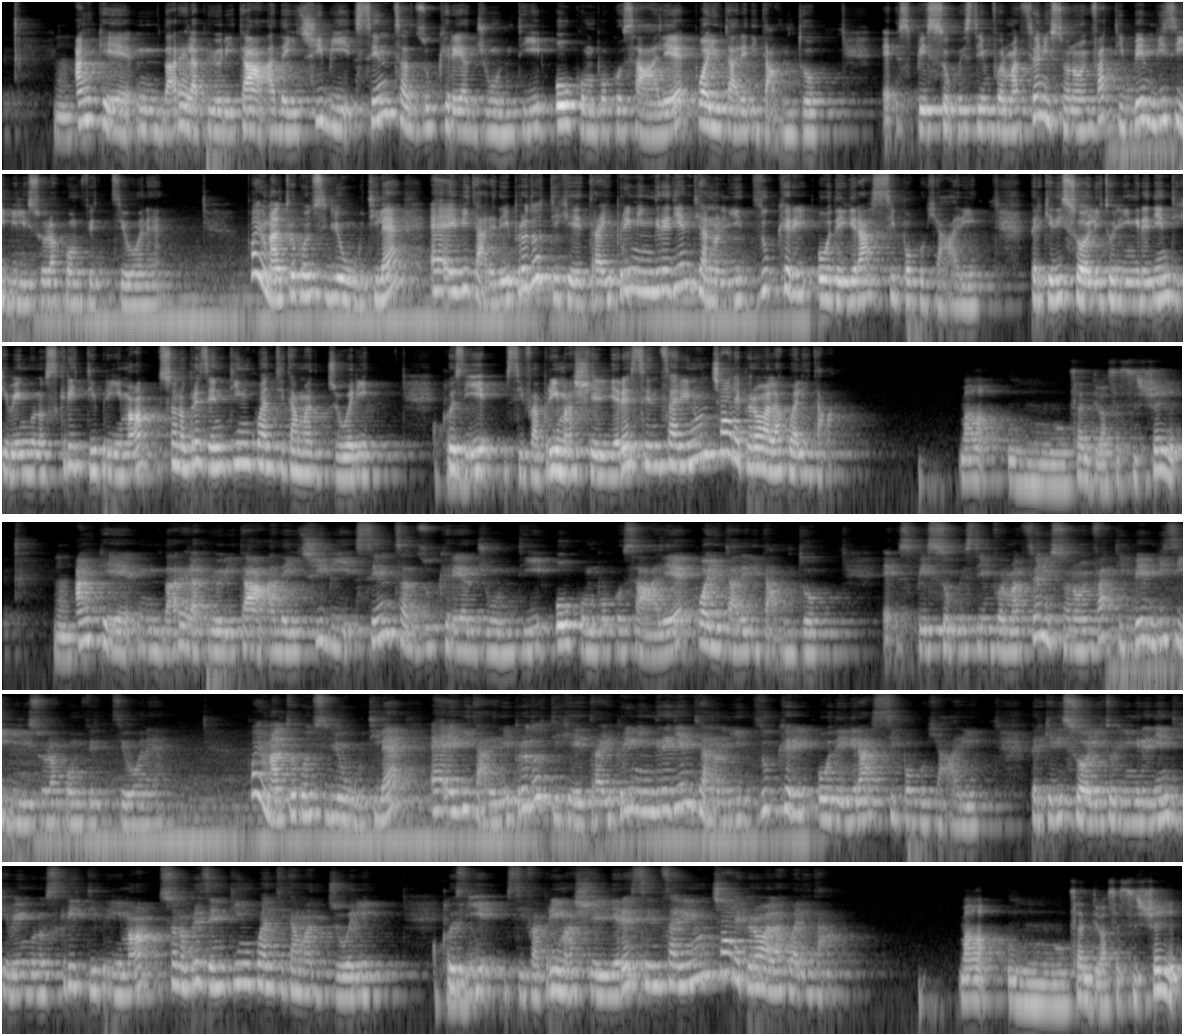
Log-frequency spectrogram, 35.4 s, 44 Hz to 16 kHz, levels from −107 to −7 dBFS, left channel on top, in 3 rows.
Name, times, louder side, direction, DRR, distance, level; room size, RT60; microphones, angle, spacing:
voice 1, 0.7-8.1 8.5-8.6 8.8-13.4 14.3-27.3 27.7-28.5 28.8-31.8, left 4 dB, 70° left, 8 dB, 0.6 m, -34 dB
sound 1, 11.0-19.9, left 1 dB, 55° right, 1.7 m, -50 dB
voice 2, 33.2-35.3, right 2 dB, 20° right, 7 dB, 0.5 m, -38 dB
7.2 x 6.9 x 4.3 m, 1.1 s
head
